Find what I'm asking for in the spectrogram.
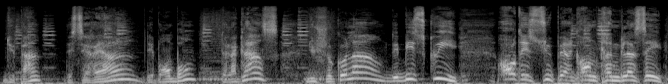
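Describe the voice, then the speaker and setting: Eager, animated young lion storyteller. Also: male voice, high-pitched, moderate pace, music in the background. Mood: excited, craving. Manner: expressive, simple and clear telling. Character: eager young boy lion, cheerful storyteller of Bible tales. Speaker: storyteller of a children's show. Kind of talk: animated storytelling for small children.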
